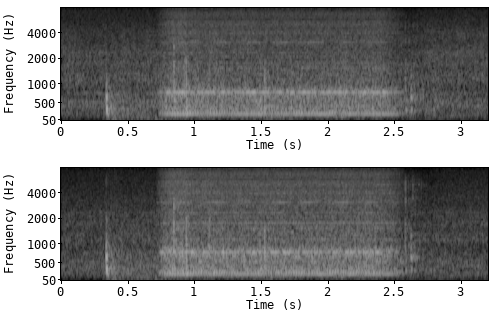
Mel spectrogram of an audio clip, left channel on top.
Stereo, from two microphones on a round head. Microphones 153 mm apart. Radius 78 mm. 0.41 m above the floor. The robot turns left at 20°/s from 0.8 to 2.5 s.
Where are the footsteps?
70° right (ahead or behind), 1.3 m.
